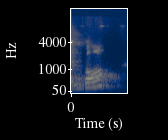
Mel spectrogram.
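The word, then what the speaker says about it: gård: І тут знову є питання до того, що це Гаарт, не читається Гаар, це Го, тобто двір або ферма по-данськи, який він сфотографував самостійно.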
